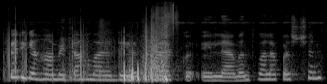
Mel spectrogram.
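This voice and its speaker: A woman's voice: mid-range voice, normal speed, heavy background noise. Patient woman teacher explaining grammar. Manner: explains patiently, asks and answers own questions; calls students beta, mixes English words. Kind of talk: Hindi grammar lesson for students.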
